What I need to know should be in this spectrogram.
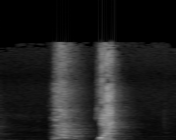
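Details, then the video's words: Male Great Dane barking playfully indoors while attacking a cardboard box: two short, rough, broadband barks about half a second apart, then quiet. "Great Dane barks"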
